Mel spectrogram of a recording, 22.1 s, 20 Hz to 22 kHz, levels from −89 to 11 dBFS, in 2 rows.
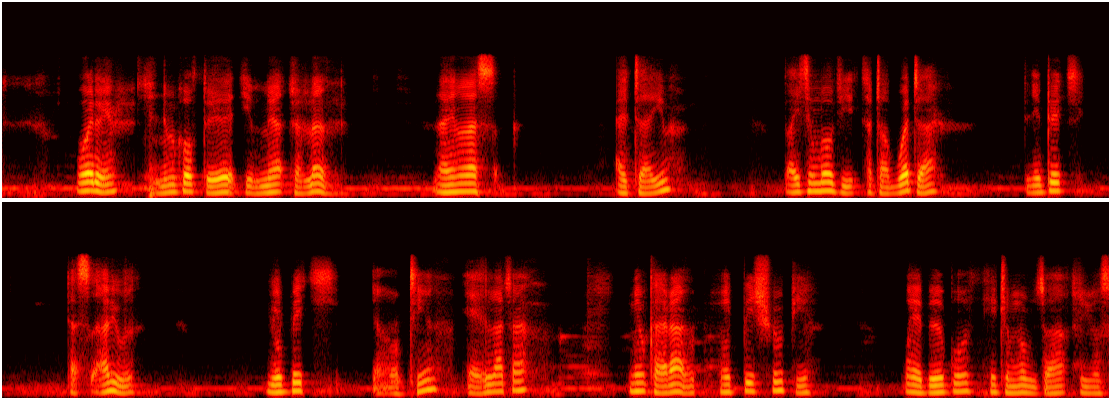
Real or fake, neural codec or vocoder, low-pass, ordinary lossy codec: fake; codec, 16 kHz, 0.5 kbps, FunCodec, trained on Chinese and English, 25 frames a second; 7.2 kHz; none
